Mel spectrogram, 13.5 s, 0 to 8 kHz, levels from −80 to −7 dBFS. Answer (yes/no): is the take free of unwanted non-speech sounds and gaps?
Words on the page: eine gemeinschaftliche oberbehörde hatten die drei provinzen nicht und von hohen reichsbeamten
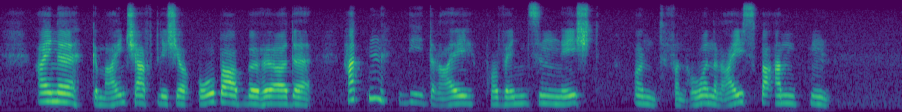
yes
